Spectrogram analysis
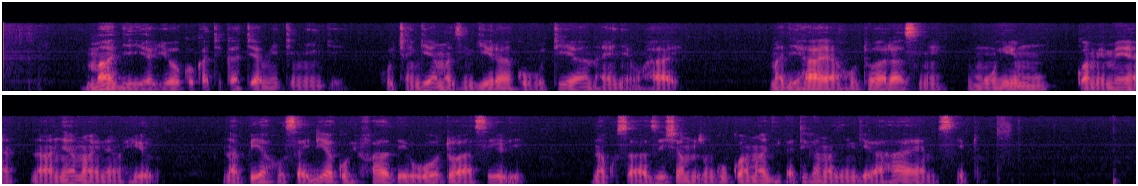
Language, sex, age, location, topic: Swahili, male, 18-24, Dar es Salaam, agriculture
